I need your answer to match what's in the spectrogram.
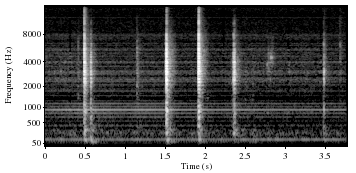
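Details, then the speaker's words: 1955 Magnatone 108 Varsity Deluxe tube amp, powered, volume up: steady low hum with sharp irregular crackles when parts are touched, loudest at one part — faulty preamp tube and ungrounded filter capacitor. "uh so crackling when I touch any of these big crackle with this one"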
